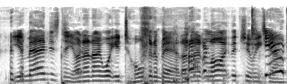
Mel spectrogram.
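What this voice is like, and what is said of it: Awkward Australian accent, pinched nasal. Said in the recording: “that's an awkward Australian accent and all you're doing is pinching your nose.”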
